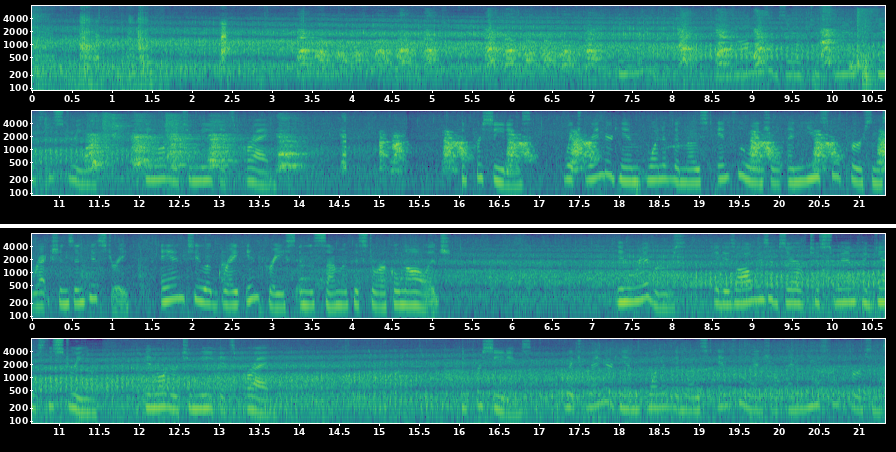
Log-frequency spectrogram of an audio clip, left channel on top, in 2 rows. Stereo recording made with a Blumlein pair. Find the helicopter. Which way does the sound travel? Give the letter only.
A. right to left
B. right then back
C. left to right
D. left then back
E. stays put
C.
